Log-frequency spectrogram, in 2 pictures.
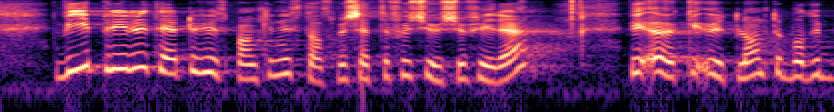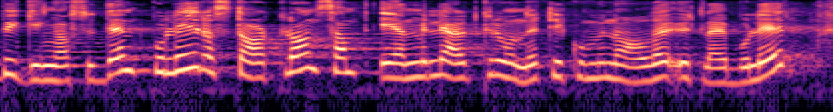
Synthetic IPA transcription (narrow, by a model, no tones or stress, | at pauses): ʋɪpʰɾɪʊɾɪt̪ʰeːʈəhʉːsbɑŋkənɪst̪ɑːt̪sbʉʂɛt̪ːəfɔɾçʉːəɕʉːəfiːɾə | ʋɪʔøːkəɾʔʉːt̪loːnt̪ɪlboːd̪əbʏɡːɪŋɑst̪ʉd̪ɛnt̪̚buːlɪəɾɔst̪ɑːʈloːnsɑmt̪ʰeːnmɪlɪɑɾd̪kʰɾuːnəʈɪlkʊmʉnɑːləʔʉːt̪læɪəbuːlɪəɾ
